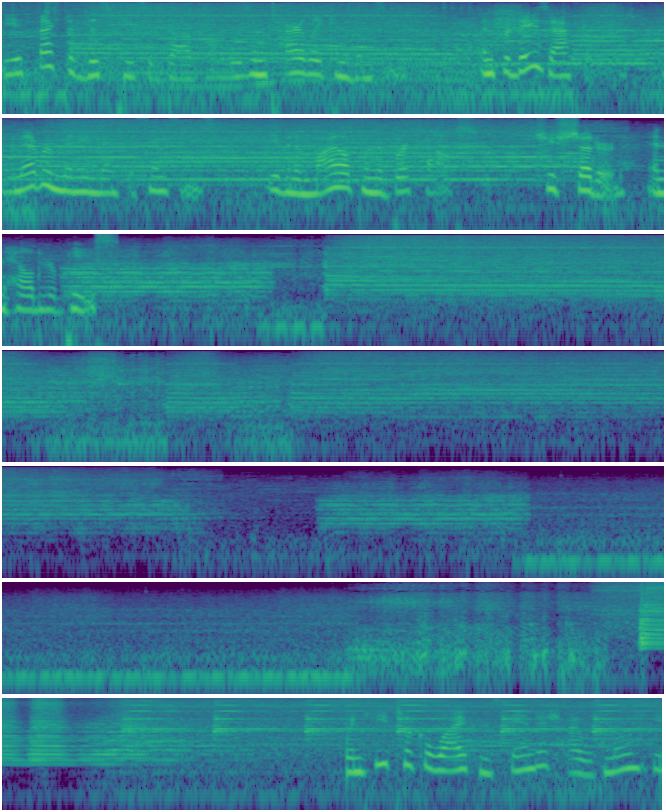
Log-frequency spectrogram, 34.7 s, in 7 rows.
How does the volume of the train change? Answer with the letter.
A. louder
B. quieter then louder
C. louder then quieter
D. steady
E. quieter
B.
